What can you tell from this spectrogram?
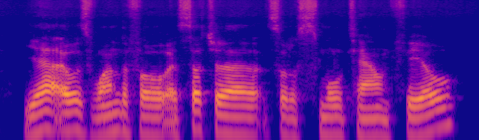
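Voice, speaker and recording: With a New Zealand accent, a man talks at a fairly slow pace and fairly low pitch in a dark, mellow tone, his intonation fairly even and the sound dry and close with no echo. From New Zealand (Auckland). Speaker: military veteran, yoga and meditation teacher. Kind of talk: interview. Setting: radio show. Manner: halting, many fillers.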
